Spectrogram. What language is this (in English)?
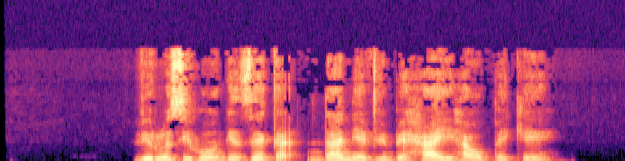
Swahili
